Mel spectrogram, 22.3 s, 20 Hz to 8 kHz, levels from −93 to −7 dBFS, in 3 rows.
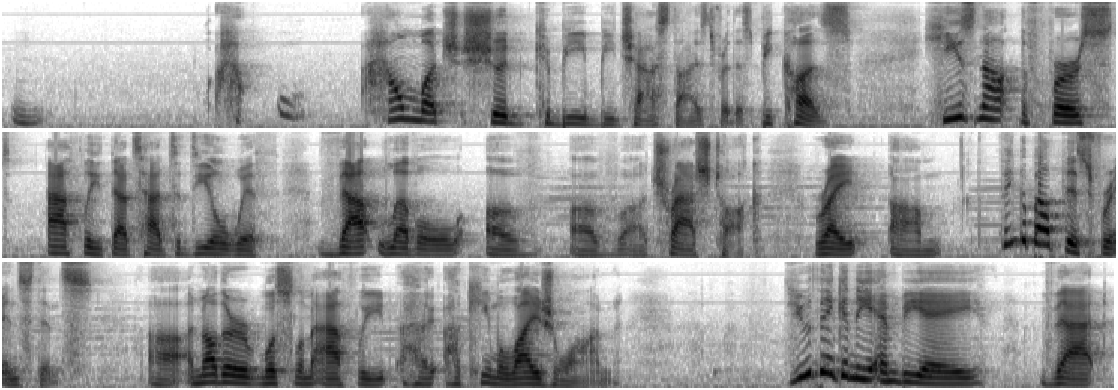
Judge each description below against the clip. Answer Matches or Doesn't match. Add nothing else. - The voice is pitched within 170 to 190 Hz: Doesn't match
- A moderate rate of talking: Doesn't match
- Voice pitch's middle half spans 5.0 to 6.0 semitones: Matches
